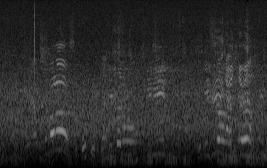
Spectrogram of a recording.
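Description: Young players shout across an open field.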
